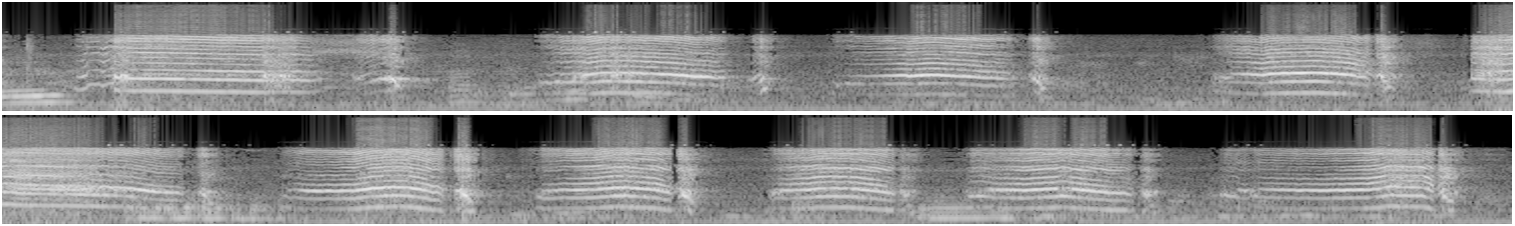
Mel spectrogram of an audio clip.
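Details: Infant crying: loud, rhythmic wails repeated with brief breaths between them.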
